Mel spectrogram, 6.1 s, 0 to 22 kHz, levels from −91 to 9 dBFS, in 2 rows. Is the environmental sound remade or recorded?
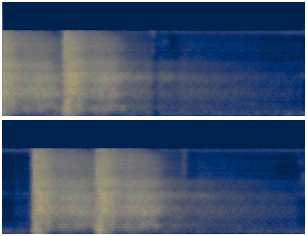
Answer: remade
